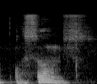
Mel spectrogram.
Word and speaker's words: Poisson: Sino que este man es francés, entonces por eso se pronuncia como plazo o poisson, un poquito raro.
